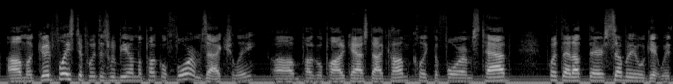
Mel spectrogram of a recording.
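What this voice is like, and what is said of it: Usual voice. Nothing is said of it.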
